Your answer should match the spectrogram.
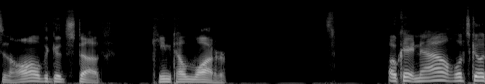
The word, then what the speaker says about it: Quinton: Another one is ketone water. It's spelled Quinton.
